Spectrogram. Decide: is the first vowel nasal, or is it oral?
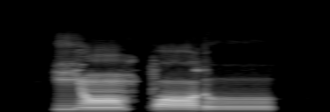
nasal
